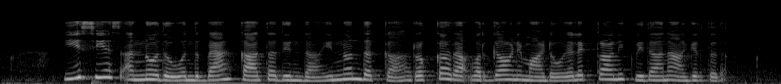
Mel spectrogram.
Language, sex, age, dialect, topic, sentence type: Kannada, female, 36-40, Dharwad Kannada, banking, statement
